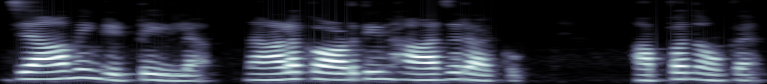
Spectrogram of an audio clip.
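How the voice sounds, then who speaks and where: A man's voice: high-pitched, steady tone, normal speed, fairly bright tone. Woman voicing a worn-out grieving young man. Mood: weary.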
